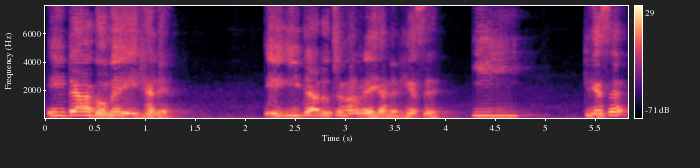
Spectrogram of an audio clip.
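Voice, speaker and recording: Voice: medium pitch, a little fast, warm tone. A language teacher giving an online lesson, patiently drilling single sounds one by one and often checking that learners follow. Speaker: Chinese pronunciation teacher.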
